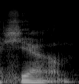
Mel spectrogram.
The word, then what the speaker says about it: here and: であと発音ですけど、 here and のところが輪郭で here and ですね、 here and じゃなくて here and、あと and の D が抜きますね、 unfinish and finish じゃなくて unfinish ですね。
